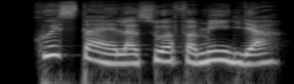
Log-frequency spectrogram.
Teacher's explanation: Note the rising intonation of the sentence to indicate that it's a question.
